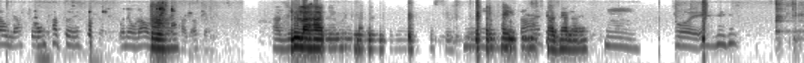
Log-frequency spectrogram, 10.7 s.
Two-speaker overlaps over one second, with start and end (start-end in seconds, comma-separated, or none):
6.2-7.8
